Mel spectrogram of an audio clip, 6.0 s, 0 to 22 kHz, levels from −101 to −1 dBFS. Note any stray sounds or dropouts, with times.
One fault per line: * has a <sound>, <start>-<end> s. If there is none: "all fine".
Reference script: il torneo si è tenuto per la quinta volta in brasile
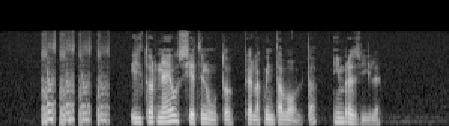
* has a laugh, 0.5-1.5 s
